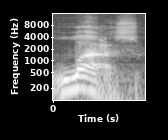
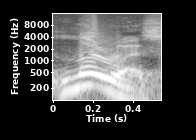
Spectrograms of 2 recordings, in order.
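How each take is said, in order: First: The word is given a Midwestern pronunciation. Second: The word is given a Southern pronunciation. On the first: "If you are from the Midwest, you call it less" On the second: "in the south, y'all, they call it loess"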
